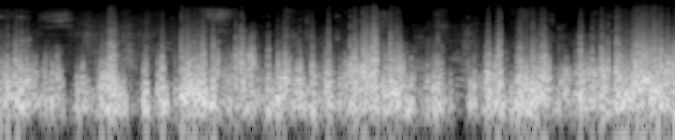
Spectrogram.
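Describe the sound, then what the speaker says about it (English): Strong wind blows outdoors beside a greenhouse, producing loud, continuous gusting roar and buffeting against the microphone with no break, and no one speaks. "here we've walked outside because it's plenty windy out still"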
